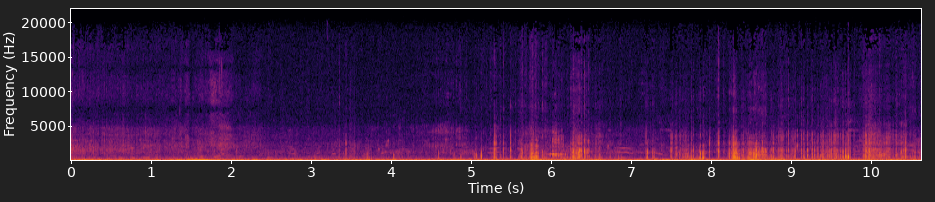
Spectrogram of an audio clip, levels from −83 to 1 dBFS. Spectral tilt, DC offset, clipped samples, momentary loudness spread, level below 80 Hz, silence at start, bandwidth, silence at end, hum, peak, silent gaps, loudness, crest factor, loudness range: -6 dB/octave; under 0.1%; under 0.1%; 7 LU; -34 dBFS; 0 s; 20 kHz; 0 s; none; -6 dBFS; none; -31 LUFS; 24 dB; 4 LU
